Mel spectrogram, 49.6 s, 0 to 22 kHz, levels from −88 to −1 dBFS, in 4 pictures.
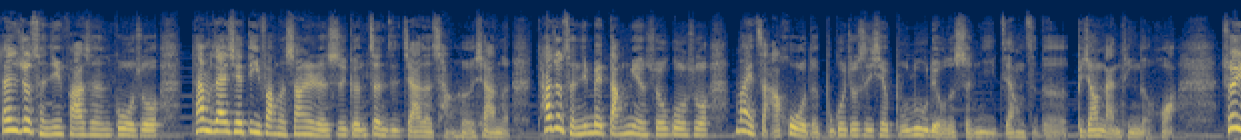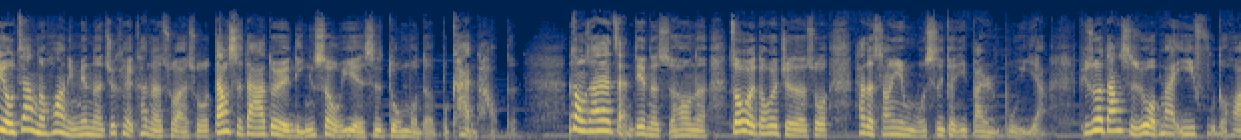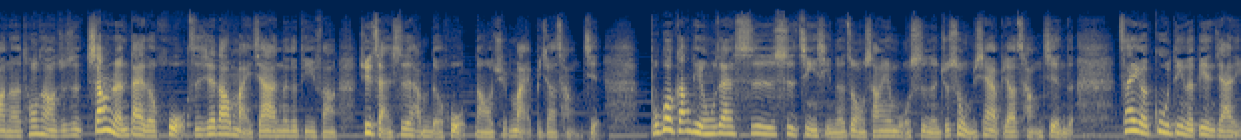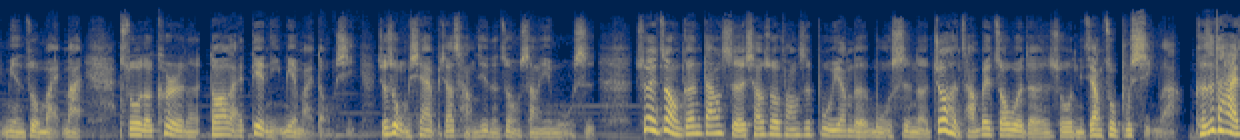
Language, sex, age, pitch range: Chinese, female, 20-39, 140-200 Hz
